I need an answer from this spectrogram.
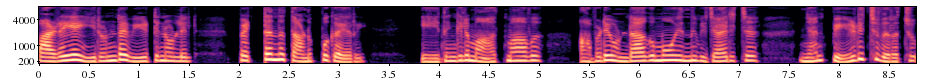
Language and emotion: Malayalam, fearful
